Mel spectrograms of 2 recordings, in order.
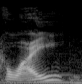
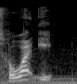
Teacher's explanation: you kind of hiccup a little bit when you say the name · Shown in: second take · So it's not Hawaii, it's Hawaii. · Term: glottal stops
